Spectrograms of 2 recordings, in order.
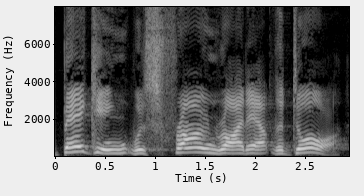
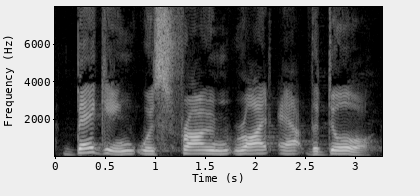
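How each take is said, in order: First: Preacher driving the point home; louder repeat. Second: Said in the usual way. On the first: Shown as a demonstration. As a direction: hit "thrown" hard in the repeat.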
